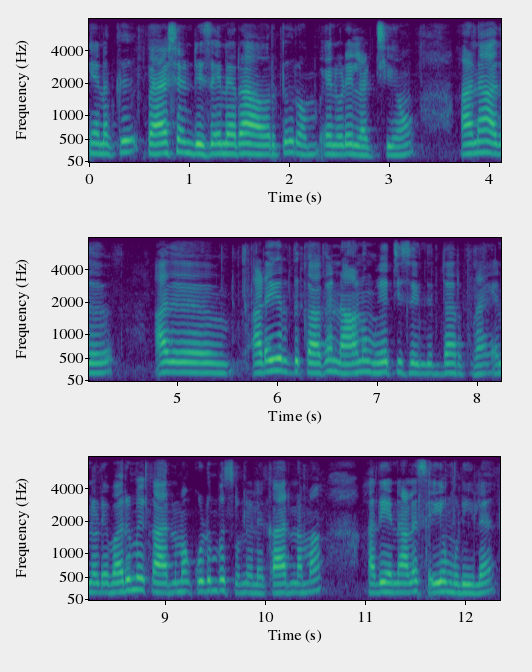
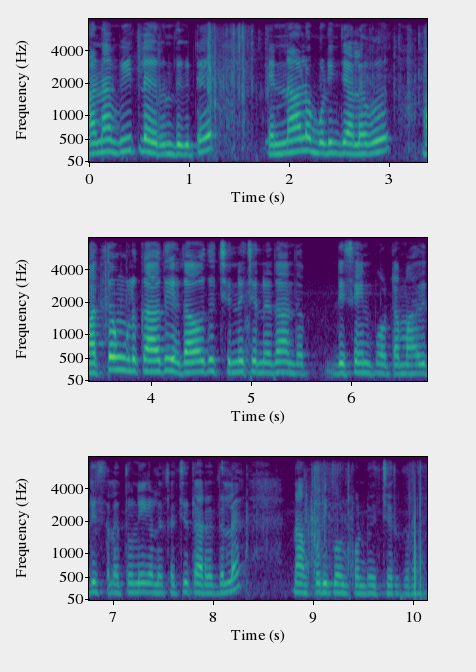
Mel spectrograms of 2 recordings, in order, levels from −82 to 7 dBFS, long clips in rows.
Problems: background sounds at intervals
